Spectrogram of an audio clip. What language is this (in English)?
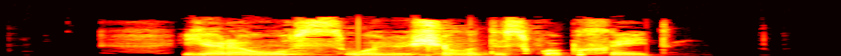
Abkhazian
